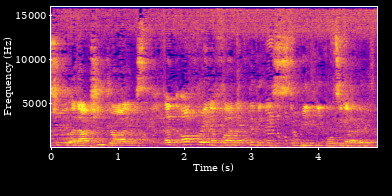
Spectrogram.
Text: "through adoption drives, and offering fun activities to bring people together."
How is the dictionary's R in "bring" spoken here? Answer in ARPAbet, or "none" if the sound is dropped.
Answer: none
